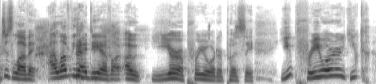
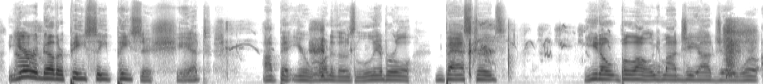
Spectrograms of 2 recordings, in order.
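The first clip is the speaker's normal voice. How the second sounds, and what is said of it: Put-on Southern US accent. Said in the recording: “please read that in a southern accent.”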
